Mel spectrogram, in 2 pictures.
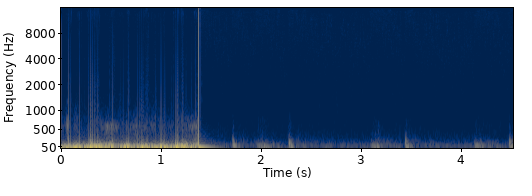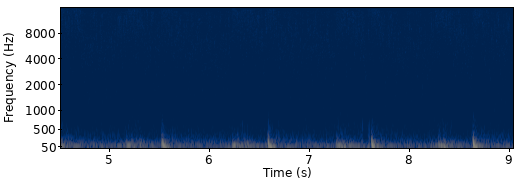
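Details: Steady heartbeat near 58 beats a minute with a faint, quiet diastolic murmur, described as always a pathological sign of heart disease.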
